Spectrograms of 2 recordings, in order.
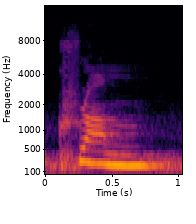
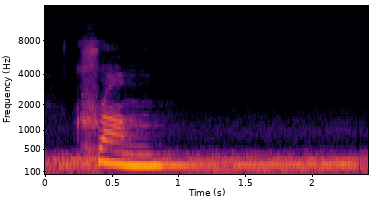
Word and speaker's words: crumb: romantically musically logically now there's a rule to remember with the letter B it's always silent when it follows the letter M Clym crumb lamb thumb dumb and plumber so practice them with me I'm not pronouncing the B I'm just pronouncing the M consonant sound Clym crumb lamb some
